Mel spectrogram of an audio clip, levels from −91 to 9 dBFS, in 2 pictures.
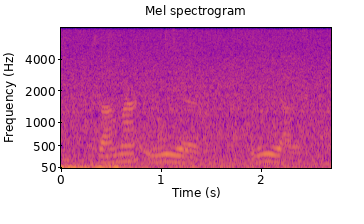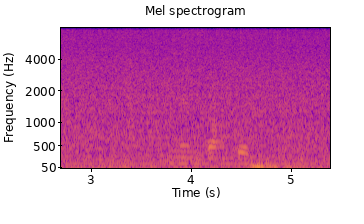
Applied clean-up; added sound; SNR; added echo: none; Rain; -5 dB; none.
